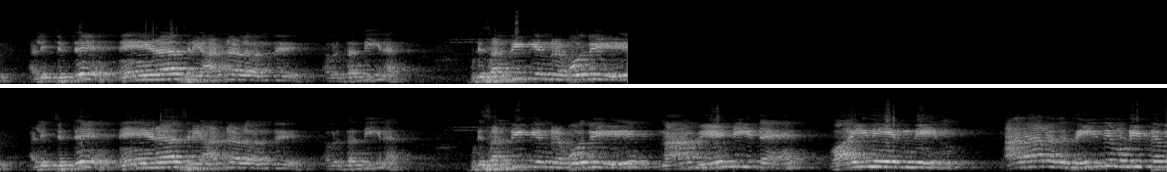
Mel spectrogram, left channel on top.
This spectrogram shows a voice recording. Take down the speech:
அழிச்சிட்டு நேரா ஸ்ரீ ஆண்டாளை வந்து அவர் சந்திக்கிறார். இப்படி சந்திக்கின்ற போது நான் வேண்டிக்கிட்டேன், வாயினே இருந்தேன், ஆனால் அதை செய்து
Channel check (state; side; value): drops out; left; at 6.3 s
